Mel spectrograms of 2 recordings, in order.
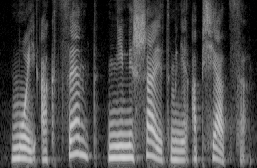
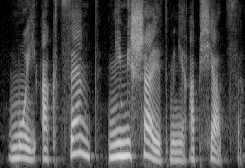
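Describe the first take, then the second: No difference in how they are said.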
